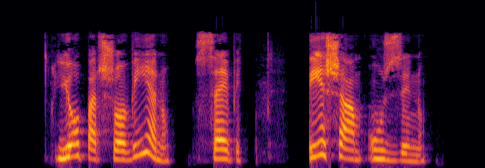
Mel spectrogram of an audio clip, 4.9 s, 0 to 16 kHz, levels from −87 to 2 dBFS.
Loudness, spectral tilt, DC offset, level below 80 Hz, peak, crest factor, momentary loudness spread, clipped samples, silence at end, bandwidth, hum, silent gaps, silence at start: -14 LUFS; -3 dB/octave; under 0.1%; -64 dBFS; 0 dBFS; 16 dB; 18 LU; under 0.1%; 0.6 s; 8 kHz; none; 1.83-1.87 s, 2.89-3.08 s; 0.55 s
